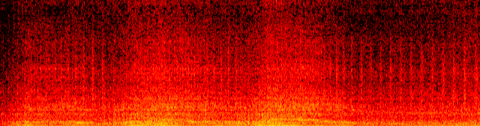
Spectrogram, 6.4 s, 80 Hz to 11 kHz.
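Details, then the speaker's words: VAZ 2112 petrol engine after warm-up misfires on one cylinder, stumbling and choking on throttle; pressing the ignition module connector smooths it, releasing brings it back; faulty ignition module, exhaust smells of petrol. "движок прогрелся и вот началось двигатель троит слышно да как троит как было до этого реакция на ГАЗ Итак нажимаю на корпус без изменений здесь на эту фишку вот нормализовалось на ГАЗ как обычно но стоит мне отпустить руку как всё движок начинает уже задыхаться и вот реакция на"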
